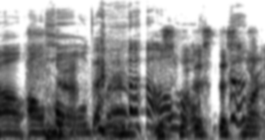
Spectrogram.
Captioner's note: laugh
